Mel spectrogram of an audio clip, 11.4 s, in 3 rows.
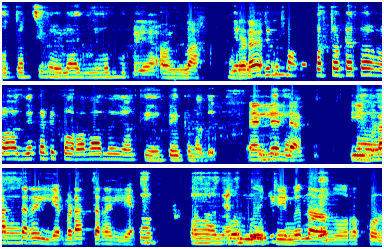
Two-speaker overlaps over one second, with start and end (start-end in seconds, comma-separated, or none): none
